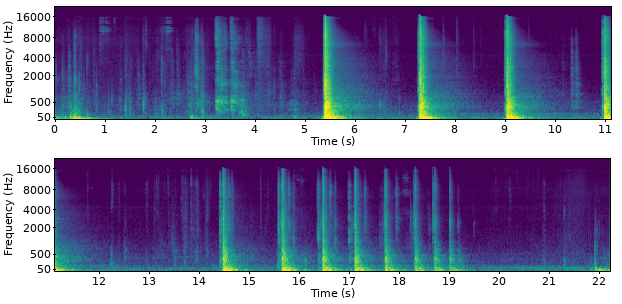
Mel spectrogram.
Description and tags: Metallic door open close.
door, hit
